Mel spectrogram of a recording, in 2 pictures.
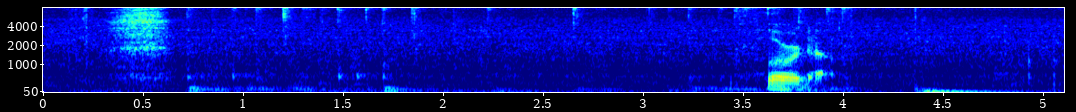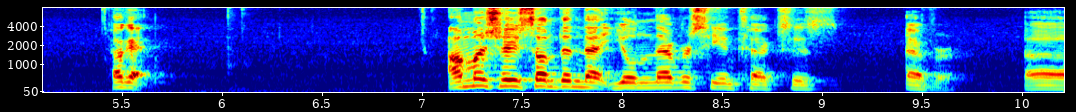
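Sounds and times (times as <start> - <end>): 
low steady hum: 0.0 - 10.2
soft computer keyboard typing: 0.7 - 4.6, 6.0 - 6.2
speech: 3.6 - 4.1, 5.4 - 5.7, 7.1 - 10.2.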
